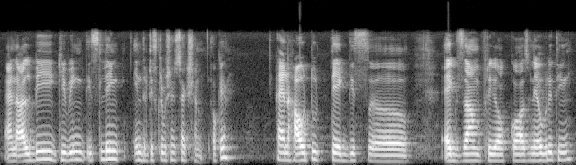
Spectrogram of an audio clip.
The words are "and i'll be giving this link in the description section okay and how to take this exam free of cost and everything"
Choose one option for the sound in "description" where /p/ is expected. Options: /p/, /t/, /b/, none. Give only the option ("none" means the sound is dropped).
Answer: /b/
